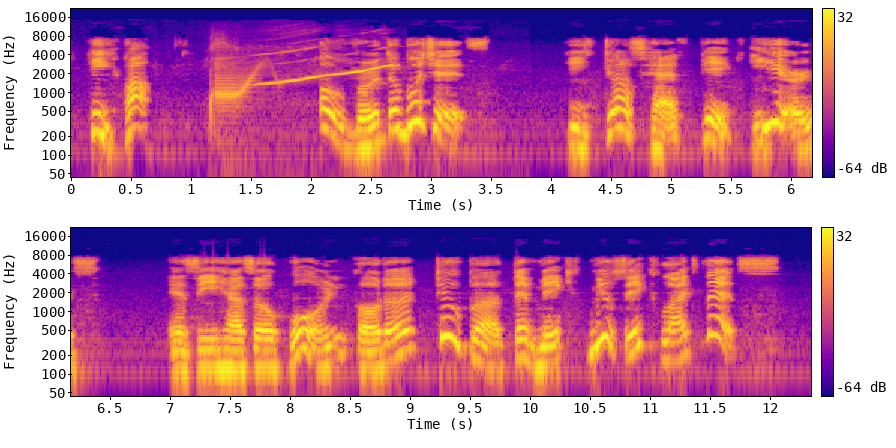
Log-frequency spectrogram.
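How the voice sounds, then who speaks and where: Using a put-on character voice, a man speaks at a very slow pace. Sound effects play in the background. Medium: read story. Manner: warm, upbeat.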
